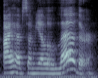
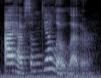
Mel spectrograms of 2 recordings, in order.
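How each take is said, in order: First: "leather" hit hard, louder, at the end; wrong stress on leather. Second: "yellow" carries the weight, "leather" light; stress on yellow. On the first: Teacher shows students the wrong stress on leather. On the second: Teacher shows students the right stress on yellow. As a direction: lift on yellow, let leather fall. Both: Shown as a demonstration.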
